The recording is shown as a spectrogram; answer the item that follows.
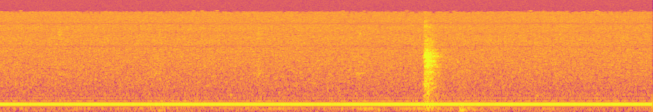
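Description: Near silence, with a faint steady hum on a single pitch and one faint tap about four seconds in.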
